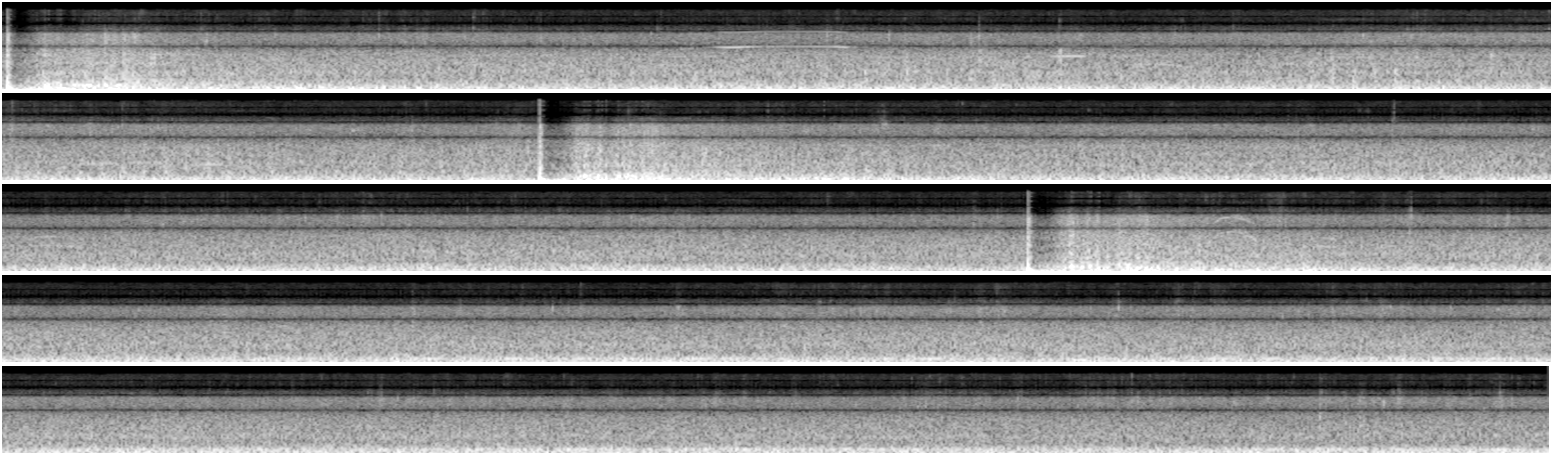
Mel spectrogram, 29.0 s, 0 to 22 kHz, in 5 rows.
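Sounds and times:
sharp booms with low rumble: 0.0 - 3.5, 7.2 - 10.4, 15.3 - 18.5
water: 0.0 - 29.0
wind noise on microphone: 0.0 - 29.0.

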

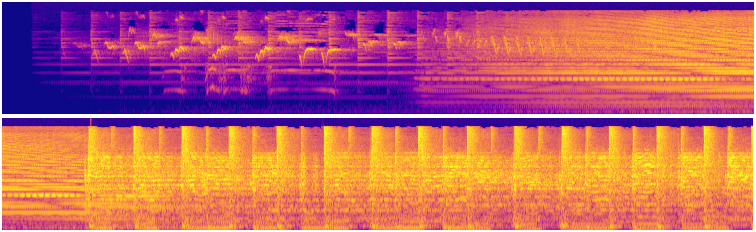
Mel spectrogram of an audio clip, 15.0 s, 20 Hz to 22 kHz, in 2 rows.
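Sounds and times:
bird-like chirps: 0.7 - 5.4
ambient music chord: 4.2 - 15.0.

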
